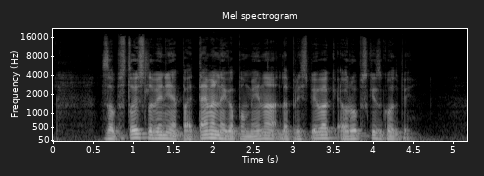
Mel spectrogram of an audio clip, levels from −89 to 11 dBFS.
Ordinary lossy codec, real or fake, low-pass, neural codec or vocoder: MP3, 96 kbps; real; 19.8 kHz; none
